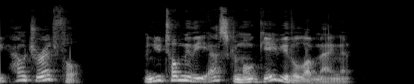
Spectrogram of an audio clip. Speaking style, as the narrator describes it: cried Dorothy

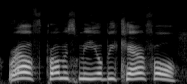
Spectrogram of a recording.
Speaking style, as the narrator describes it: pleaded his mother

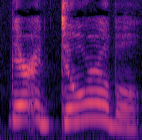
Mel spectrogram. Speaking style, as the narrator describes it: Wanda shrieked

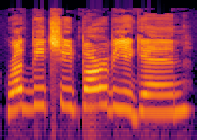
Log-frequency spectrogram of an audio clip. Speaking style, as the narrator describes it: wailed

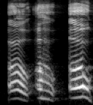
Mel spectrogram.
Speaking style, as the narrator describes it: cried the two girls

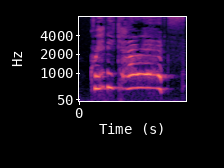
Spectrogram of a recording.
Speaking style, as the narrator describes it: he shouted

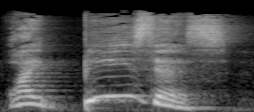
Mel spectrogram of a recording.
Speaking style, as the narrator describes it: she exclaimed

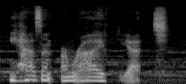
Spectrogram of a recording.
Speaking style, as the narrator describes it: Rora said, taking a deep sigh

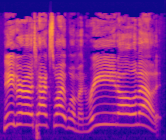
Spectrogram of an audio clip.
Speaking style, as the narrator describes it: a paper boy on a platform hollering

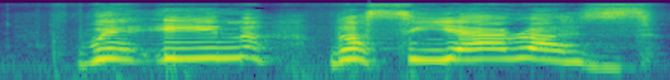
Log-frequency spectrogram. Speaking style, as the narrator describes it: Zoe yelled

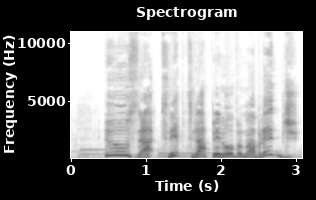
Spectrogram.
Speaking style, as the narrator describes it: roared

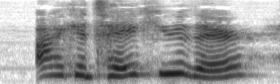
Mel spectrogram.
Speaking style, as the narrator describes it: Hades blurted

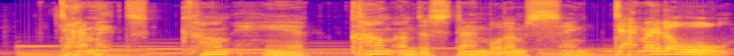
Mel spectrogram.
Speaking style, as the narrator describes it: he couldn't help muttering

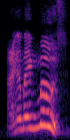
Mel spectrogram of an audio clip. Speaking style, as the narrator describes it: cried Morris

